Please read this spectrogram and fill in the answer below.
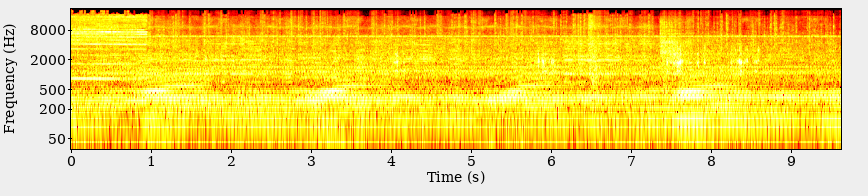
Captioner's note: electrical thrumming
